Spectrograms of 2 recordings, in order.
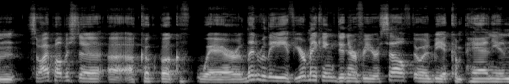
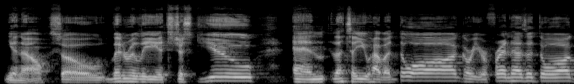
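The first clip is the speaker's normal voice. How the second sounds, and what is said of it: New York accent. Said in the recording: “Why am I talking like a guy from New York all of a sudden?”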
